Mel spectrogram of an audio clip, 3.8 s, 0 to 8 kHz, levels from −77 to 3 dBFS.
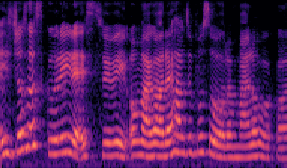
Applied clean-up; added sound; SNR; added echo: none; none; none; none.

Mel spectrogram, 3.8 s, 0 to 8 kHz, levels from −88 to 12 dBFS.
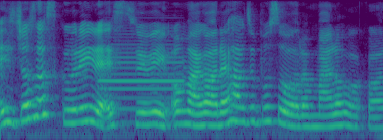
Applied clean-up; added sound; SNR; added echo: none; Wind instrument, woodwind instrument; 11 dB; none.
